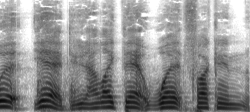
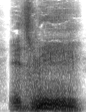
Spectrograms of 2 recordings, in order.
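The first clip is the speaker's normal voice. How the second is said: Batman voice; 3 semitones lower than usual. Acted. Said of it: "You still sound like Batman".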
